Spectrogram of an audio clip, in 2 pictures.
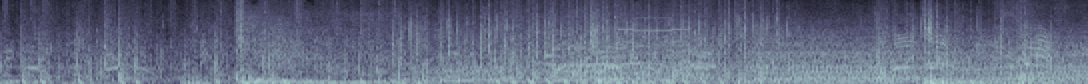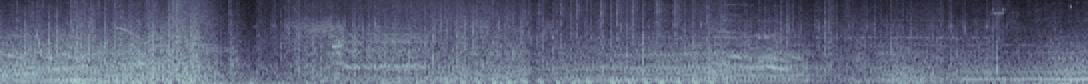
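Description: An armoured vehicle engine rumbles and roars as it drives over rough ground.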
